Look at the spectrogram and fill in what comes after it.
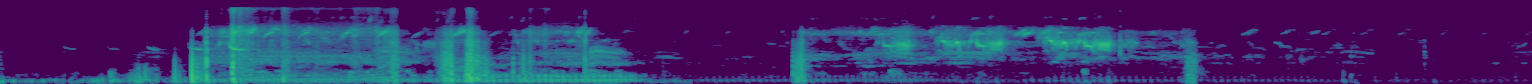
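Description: Small birds chirping and twittering in two bouts, the second starting about six seconds in, with a few sharp clicks among them.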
